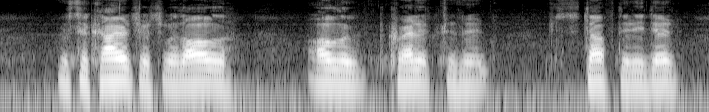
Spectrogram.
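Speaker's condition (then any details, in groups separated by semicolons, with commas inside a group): Parkinson's; difficulty recalling and reciting song lyrics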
